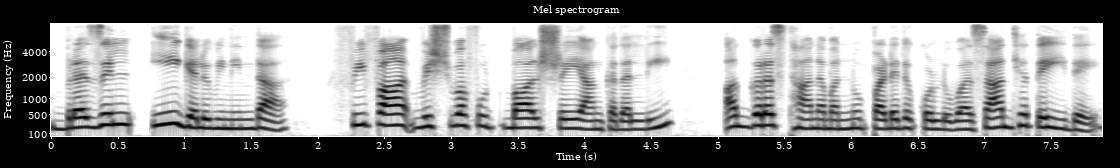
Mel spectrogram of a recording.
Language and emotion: Kannada, neutral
